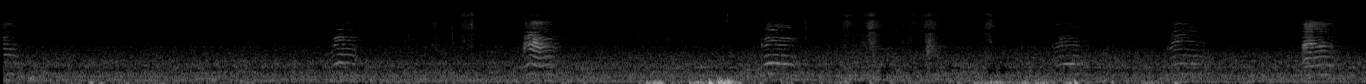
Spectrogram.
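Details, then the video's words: Kittens crying to go outside: repeated short wavering meows every one to two seconds over steady low rumbling background noise, with occasional thumps. "Funny kittens crying for gonig outside"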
